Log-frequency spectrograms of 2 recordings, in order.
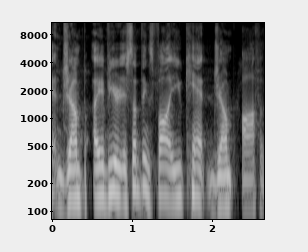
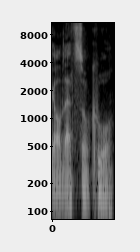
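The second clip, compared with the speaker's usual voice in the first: quiet awed voice; 13 semitones lower, 14 dB quieter than usual. Retold or imitated. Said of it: "I'm like".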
